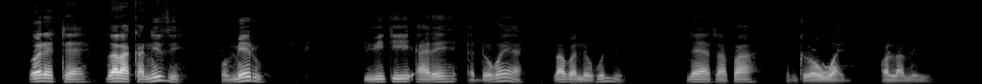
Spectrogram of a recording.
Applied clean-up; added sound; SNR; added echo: neural mask model DeepFilterNet 3.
